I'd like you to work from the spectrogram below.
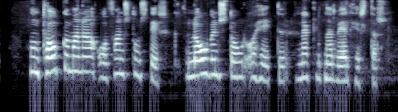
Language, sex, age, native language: Icelandic, female, 40-49, Icelandic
